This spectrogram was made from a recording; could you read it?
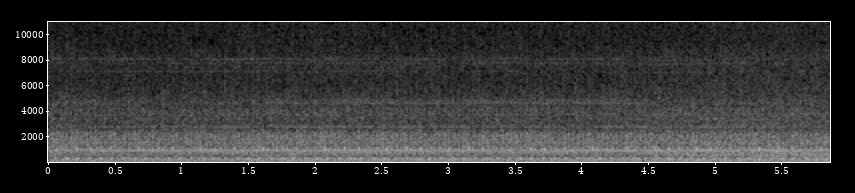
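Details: Volvo Olympian bus with a D10A-245 diesel idling with an uneven, lumpy rumble and a thin steady whine on top: a weird, abnormal idle sound.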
